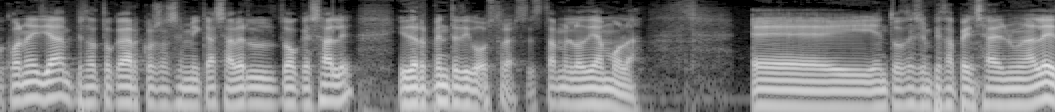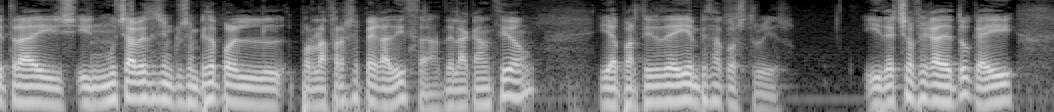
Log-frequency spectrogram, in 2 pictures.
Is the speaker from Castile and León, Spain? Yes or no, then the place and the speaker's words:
yes; Astorga, Castile and León, Spain; Yo soy de Astorgano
